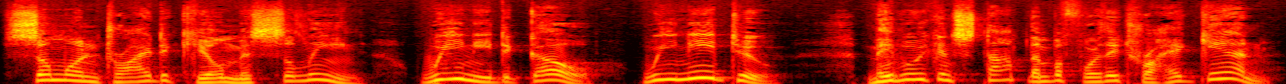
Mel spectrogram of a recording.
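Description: Man voicing a stubborn young barbarian, earnest, insistent, lively pitch. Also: normal speed.

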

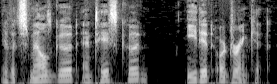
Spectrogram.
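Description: A man's voice: medium pitch, animated, moderate pace, breathy edge, pitched above the performer's own voice. A man voicing a blunt, matter-of-fact woman who leads a spaceship crew. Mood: blunt, stern. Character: blunt, stern female spaceship crew leader.

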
